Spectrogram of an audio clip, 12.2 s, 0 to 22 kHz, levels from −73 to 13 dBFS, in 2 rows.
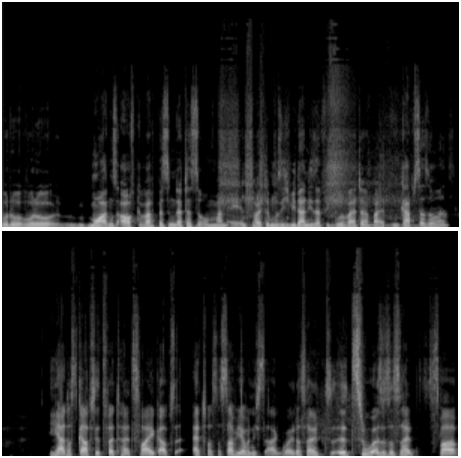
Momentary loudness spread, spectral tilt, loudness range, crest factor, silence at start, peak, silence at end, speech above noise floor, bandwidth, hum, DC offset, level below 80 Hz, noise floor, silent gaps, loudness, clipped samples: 8 LU; -4.5 dB/octave; 2 LU; 18 dB; 0 s; 0 dBFS; 0 s; 44 dB; over 20 kHz; none; under 0.1%; -64 dBFS; -62 dBFS; none; -19 LUFS; under 0.1%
